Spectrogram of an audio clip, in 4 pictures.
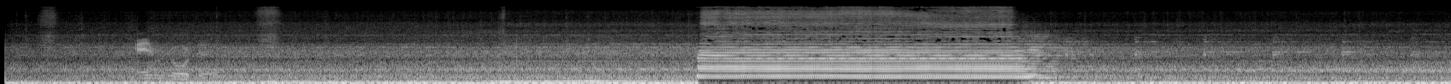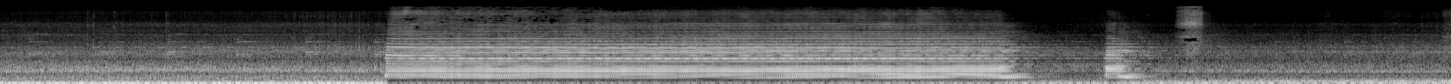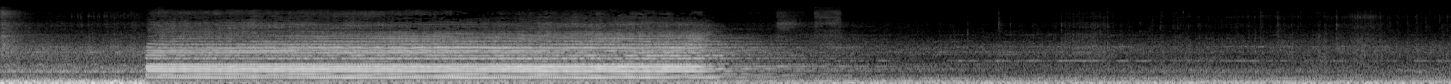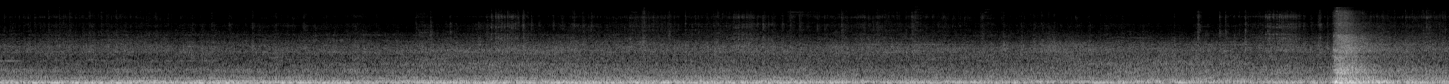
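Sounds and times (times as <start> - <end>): diesel locomotive engine rumble: 0.0 - 58.0
wheels on rails: 0.1 - 7.0, 36.4 - 58.0
locomotive air horn blasts: 7.0 - 10.9, 18.4 - 26.5, 30.5 - 37.7.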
